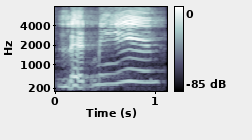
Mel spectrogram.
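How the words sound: It is said in a soft, sweet voice.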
